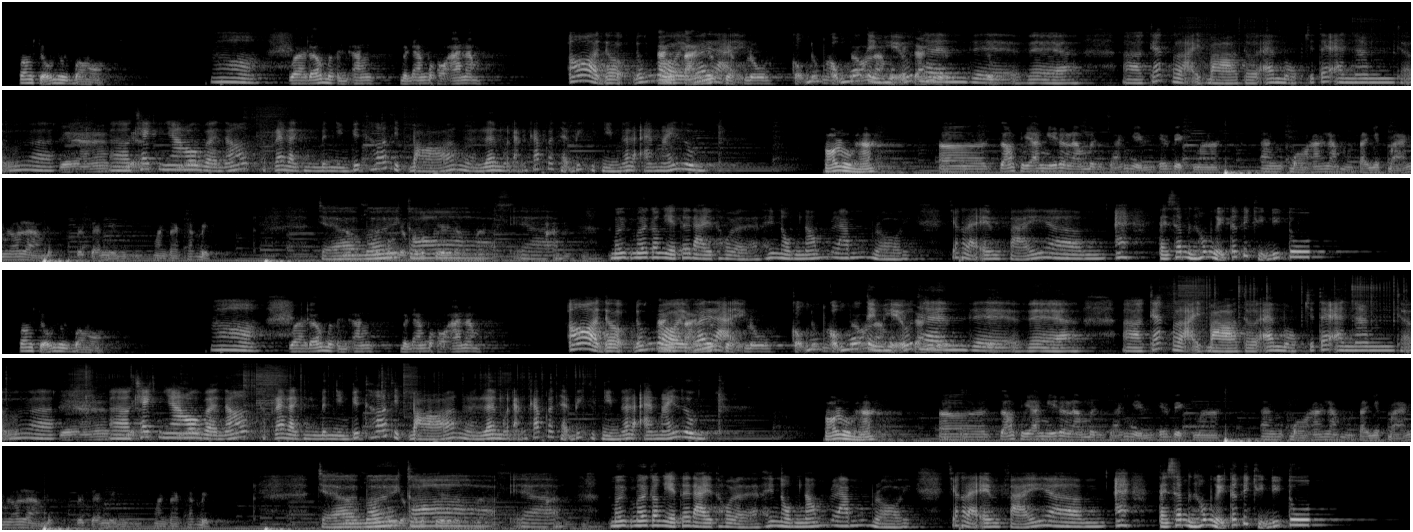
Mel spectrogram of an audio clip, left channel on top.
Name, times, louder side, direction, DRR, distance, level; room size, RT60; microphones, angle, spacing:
voice 1, 0.2-1.0 2.9-4.8 6.6-7.7 8.1-9.5 9.8-10.0 14.7-15.6 15.8-16.1 22.3-22.9 23.5-26.3 26.7-30.3 31.6-33.3 33.6-34.3, left 1 dB, 15° left, 0.8 m, -33 dB
voice 2, 2.1-2.9 5.7-7.4 7.9-21.4 23.6-23.8 30.8-41.3, right 3 dB, 35° right, 1.2 m, -31 dB
sound 1, 10.9-21.2, right 7 dB, 75° right, 4.4 m, -51 dB
sound 2, 14.7-22.0 22.3-34.1, left 1 dB, 80° left, 6.0 m, -48 dB
sound 3, 25.0-32.0, equal, 10° right, 1.5 m, -36 dB
26.0 x 24.0 x 7.3 m
head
